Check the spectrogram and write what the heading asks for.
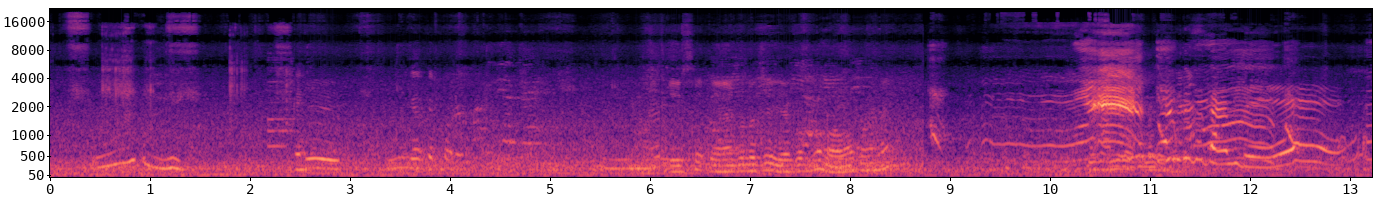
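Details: Newborn delivered normally: thin, wavering newborn cries rising over adult talk and room noise just after birth.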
